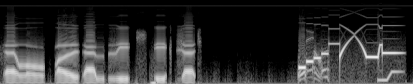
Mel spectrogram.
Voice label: Speak Jet Talking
